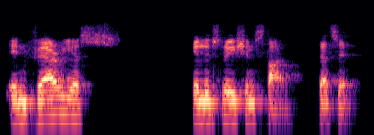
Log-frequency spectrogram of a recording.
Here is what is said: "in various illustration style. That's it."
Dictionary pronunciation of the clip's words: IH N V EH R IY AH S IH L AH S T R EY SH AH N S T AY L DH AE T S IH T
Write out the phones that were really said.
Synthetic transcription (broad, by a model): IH N V EH R IY AH S IH L AH S T R EY SH AH N S T AY L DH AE T S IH T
